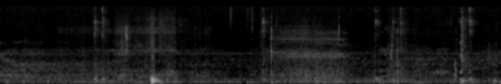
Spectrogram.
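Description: Near silence with a few faint computer mouse clicks, the loudest a dull click about two seconds in.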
